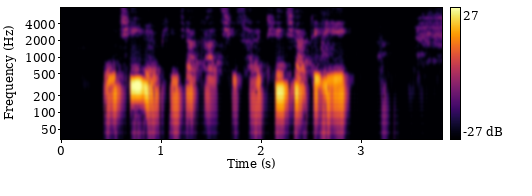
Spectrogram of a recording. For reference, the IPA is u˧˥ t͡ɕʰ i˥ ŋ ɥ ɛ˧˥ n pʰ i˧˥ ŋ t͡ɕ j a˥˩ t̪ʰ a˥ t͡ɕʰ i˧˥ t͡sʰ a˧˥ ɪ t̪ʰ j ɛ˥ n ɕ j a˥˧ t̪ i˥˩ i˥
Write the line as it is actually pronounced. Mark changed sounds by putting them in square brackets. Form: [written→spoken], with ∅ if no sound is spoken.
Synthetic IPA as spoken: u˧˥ t͡ɕʰ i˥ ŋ ɥ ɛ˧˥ n pʰ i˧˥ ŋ t͡ɕ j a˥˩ t̪ʰ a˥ t͡ɕʰ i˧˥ t͡sʰ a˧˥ ɪ t̪ʰ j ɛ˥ n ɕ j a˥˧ t̪ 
